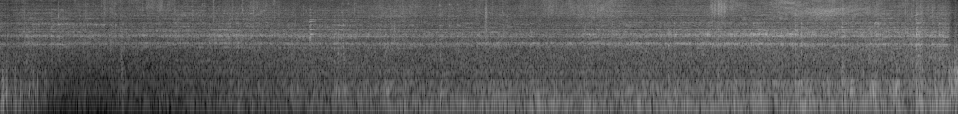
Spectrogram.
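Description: A train rolling by on the rails, its wheels running with a clickety-clack and a steady high squeal. It starts fairly quiet about two seconds in and grows steadily louder as it comes closer.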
